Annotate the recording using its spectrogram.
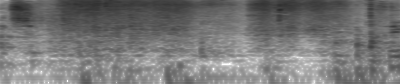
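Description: Packaging rustling and scraping as hands rummage inside a cardboard box, rubbing against foam packing blocks and the plastic bag around the inverter, loudest in the first second.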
